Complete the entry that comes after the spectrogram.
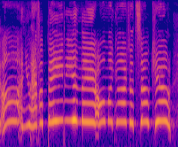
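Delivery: very high falsetto coo; gushing store worker. Retold or imitated. Lady spotting a baby in the customer's car, gushing. Clerk cooing over a baby.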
